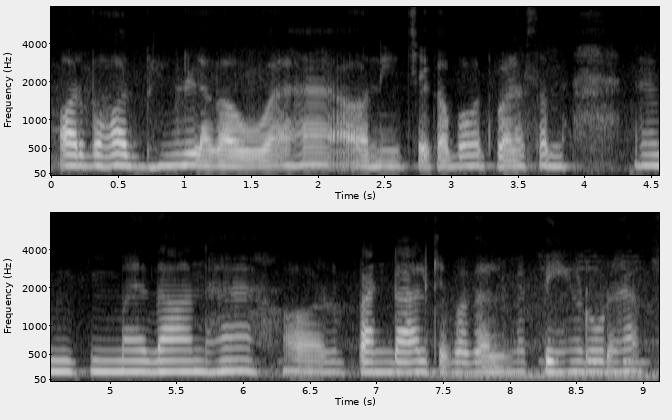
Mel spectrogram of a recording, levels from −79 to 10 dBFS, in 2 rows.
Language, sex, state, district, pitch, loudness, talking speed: Hindi, female, Chhattisgarh, Sukma, 180 Hz, -18 LUFS, 145 wpm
